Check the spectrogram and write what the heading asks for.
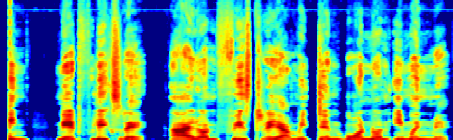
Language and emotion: Santali, neutral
